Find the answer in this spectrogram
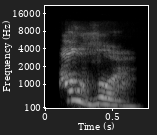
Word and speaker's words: au revoir: Terus kalau selamat tinggal tuh lihat, kalau selamat tinggal kan tulisannya au ya. Tapi dibacanya cuma au revoir.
